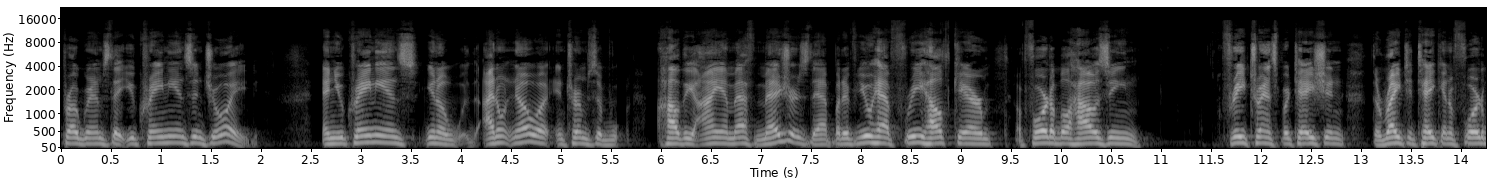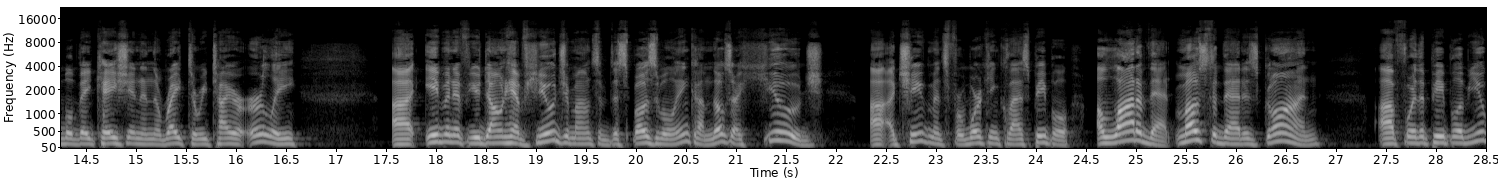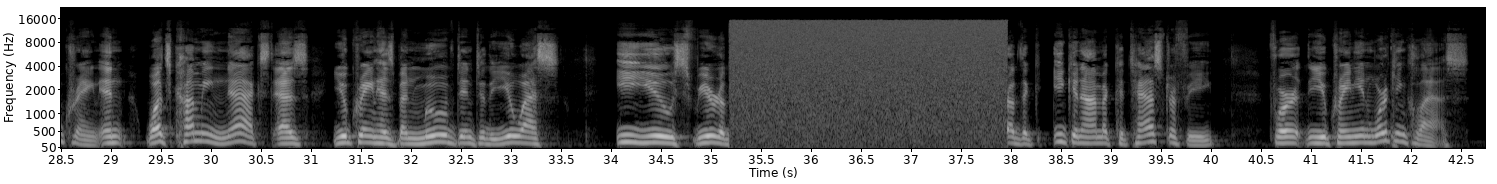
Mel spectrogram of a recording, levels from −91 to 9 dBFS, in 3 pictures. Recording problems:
audio cutting out; filled with static; at 35 s for 3 s

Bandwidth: 15 kHz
